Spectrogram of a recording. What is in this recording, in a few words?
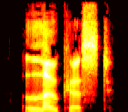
"locust", voice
